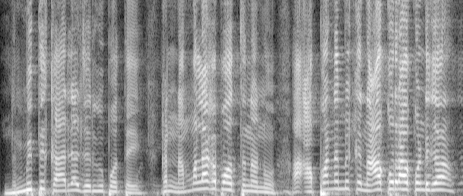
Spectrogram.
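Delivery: high-pitched, urgent preaching plea; impassioned plea. Acted. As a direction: drive the plea upward with force. Repeats the father's plea with force. (ఆవేశంగా, హెచ్చు స్వరంతో వేడుకోలు)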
